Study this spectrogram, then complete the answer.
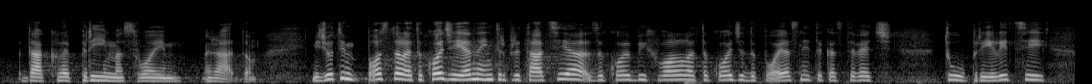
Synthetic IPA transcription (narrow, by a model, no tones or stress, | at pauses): d̪akle̞pɾiːmasʋo̞jim | ɾa̰ːd̪o̞̰mː | ed͡ʑut̪impo̞st̪alaje̞t̪ako̞ːd͡ʑe̞jed̪naint̪eɾpɾet̪aːt̪sijazako̞jubixʋo̞lelat̪ako̞ːd͡ʑe̞d̪apo̰jasnit̪ekad̪st̪eʋet͡ɕ | t̪uupɾiːlit̪si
